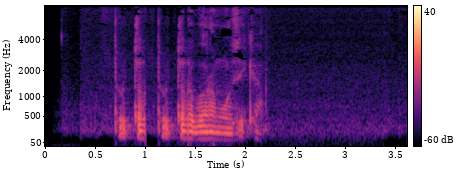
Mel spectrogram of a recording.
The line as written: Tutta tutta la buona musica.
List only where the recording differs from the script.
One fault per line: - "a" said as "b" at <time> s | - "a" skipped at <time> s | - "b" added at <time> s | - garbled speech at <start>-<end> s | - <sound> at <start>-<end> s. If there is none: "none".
none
